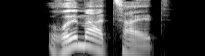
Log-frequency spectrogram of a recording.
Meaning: Roman age / era
- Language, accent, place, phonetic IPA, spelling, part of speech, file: German, Germany, Berlin, [ˈʁøːmɐˌt͡saɪ̯t], Römerzeit, noun, De-Römerzeit.ogg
